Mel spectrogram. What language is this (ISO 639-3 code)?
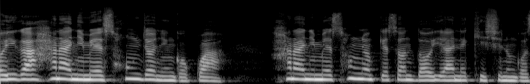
kor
